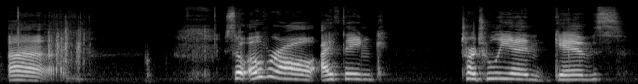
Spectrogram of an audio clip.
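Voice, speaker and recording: A young woman with a sniffly cold records her class response, talking it through in a chatty way with lots of "like" and "um". Her voice is mid-pitched with a noticeable creak and fry. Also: fairly bright tone. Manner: chatty, filler-heavy, thinking aloud. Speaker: student.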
